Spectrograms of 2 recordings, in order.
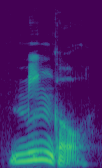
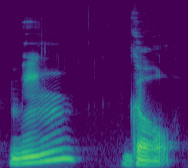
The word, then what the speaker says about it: mingle: very Tangled let's get this word mingle using the nasal sound and the hard good together Ming goal mingle mingle is a verb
